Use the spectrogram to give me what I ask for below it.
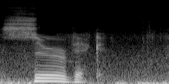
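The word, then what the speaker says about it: Súðavík: You don't pronounce the D. Oh, It's yeah. like Cervik.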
